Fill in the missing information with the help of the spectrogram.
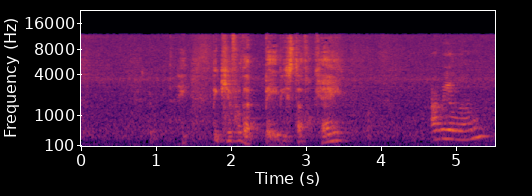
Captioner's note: sigh; whispering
